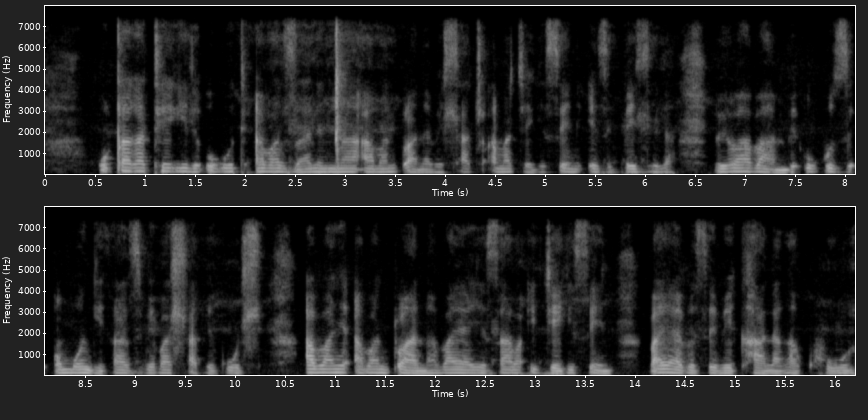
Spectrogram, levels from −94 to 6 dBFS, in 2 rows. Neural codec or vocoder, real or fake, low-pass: vocoder, 44.1 kHz, 128 mel bands, Pupu-Vocoder; fake; 7.2 kHz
